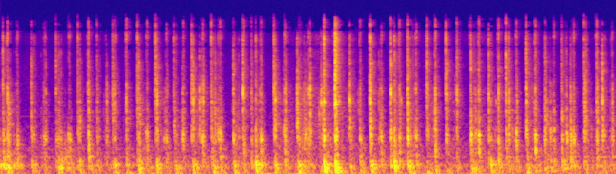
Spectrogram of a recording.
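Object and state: Plastic computer keyboard.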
